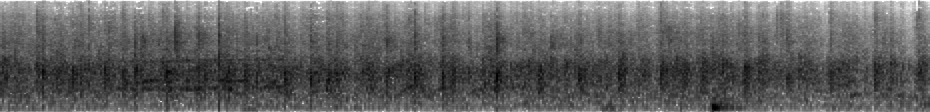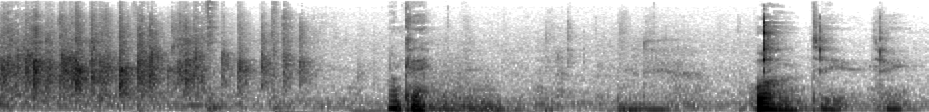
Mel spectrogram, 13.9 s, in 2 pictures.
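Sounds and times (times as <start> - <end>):
audience applause: 0.0 - 9.6
speech: 9.9 - 10.3, 12.6 - 13.2.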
